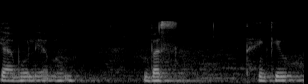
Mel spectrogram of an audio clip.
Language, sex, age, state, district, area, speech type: Hindi, female, 30-45, Bihar, Samastipur, urban, spontaneous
